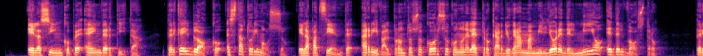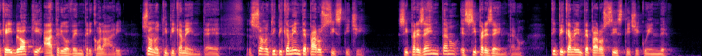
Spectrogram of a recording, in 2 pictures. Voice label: Italian voiceover, locutor Italia; locutor italiano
